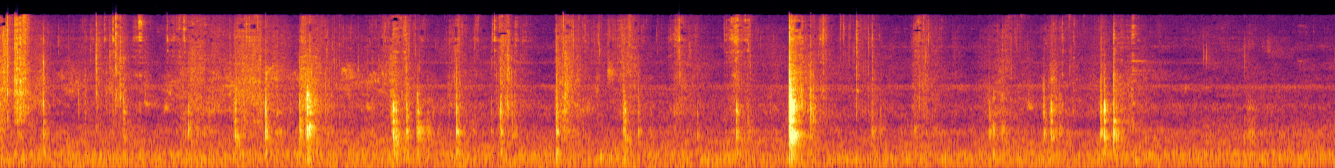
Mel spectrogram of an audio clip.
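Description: Metal spoon scraping and clacking against a plastic mixing bowl as small fish are tossed with chili paste. Irregular clicks and scrapes, the loudest about six seconds in, tailing off near the end.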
